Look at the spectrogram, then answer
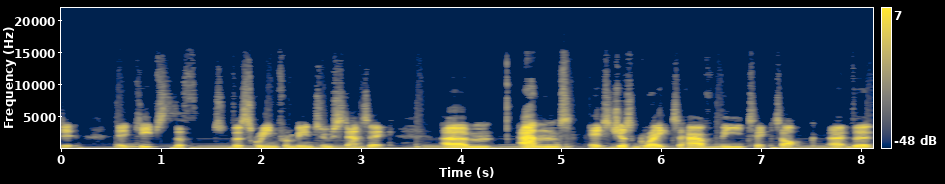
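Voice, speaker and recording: A man's voice: medium pitch, sharp tone. A British man chatting casually and politely to viewers as a livestreamer. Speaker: live streamer. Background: background guitar music.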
